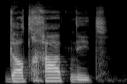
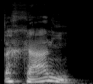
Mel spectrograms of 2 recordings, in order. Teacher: Notice that the final t of each word can be dropped in Flemish speech.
